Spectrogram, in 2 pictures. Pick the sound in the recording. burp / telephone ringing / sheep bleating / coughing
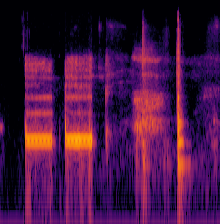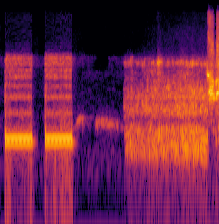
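telephone ringing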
